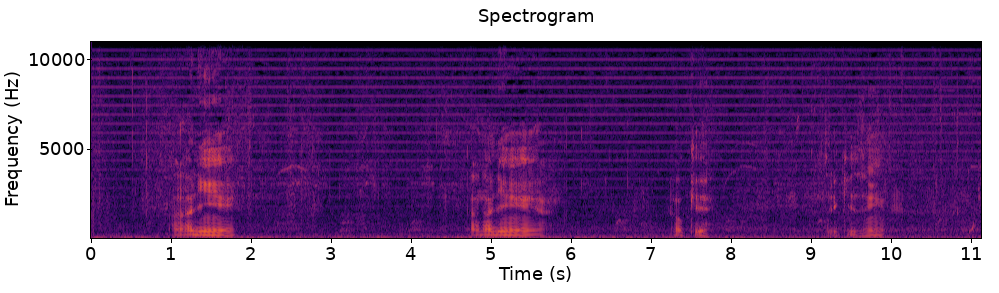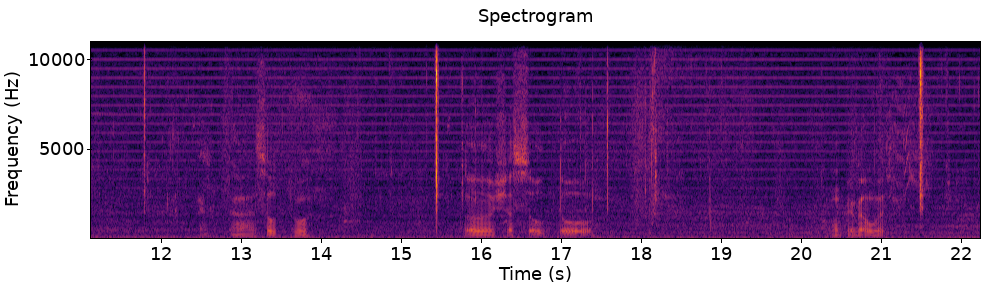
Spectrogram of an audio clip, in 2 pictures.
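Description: A man speaks nearby with animation, in short bursts.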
